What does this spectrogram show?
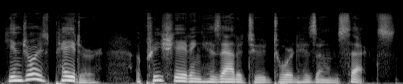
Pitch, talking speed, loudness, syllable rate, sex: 125 Hz, 150 wpm, -18 LUFS, 5.3 syllables/s, male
